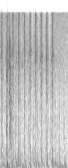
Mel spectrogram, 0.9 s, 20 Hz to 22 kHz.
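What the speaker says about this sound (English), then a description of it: "the MP40 is really just too accurate" An MP40 submachine gun fires a rapid, evenly spaced burst in Call of Duty Warzone on the Caldera map, with loud, close shots rattling continuously for about a second.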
